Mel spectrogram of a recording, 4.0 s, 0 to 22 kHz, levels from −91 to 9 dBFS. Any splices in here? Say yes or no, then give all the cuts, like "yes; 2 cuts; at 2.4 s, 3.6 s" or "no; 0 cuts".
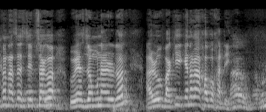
no; 0 cuts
